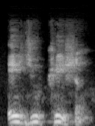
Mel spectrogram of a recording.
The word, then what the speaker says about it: education: Education. We pronounce it in Indian culture, but the right pronunciation of this word is education.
